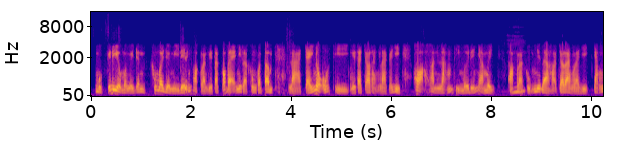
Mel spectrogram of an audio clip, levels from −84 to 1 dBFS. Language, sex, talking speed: Vietnamese, male, 305 wpm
